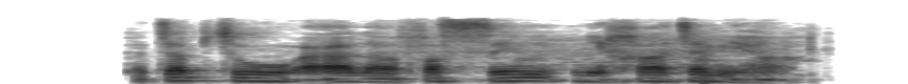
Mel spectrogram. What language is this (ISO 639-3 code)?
ara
